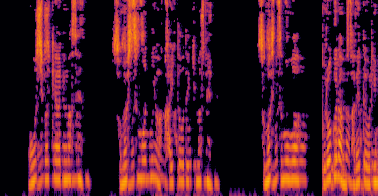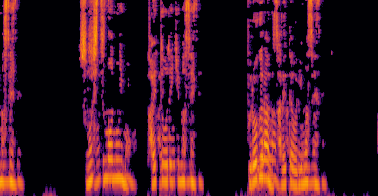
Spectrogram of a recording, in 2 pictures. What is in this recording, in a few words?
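robot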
